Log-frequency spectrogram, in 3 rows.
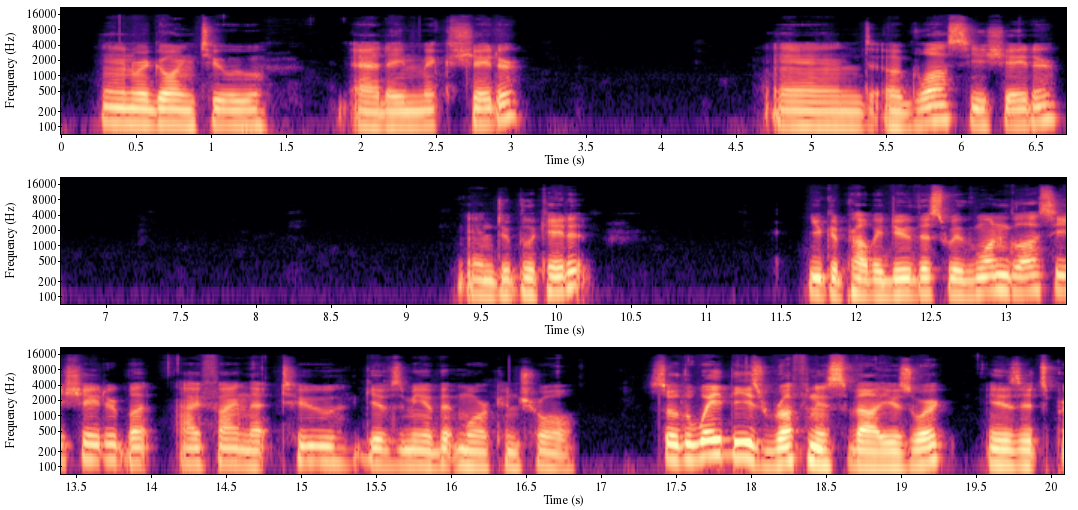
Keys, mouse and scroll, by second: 0.4 middle click, 1.1 shift+a, 3.8 shift+a, 8.6 shift+d, 11.1-12.7 drag, 13.6-15.2 drag, 15.6-17.4 drag.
